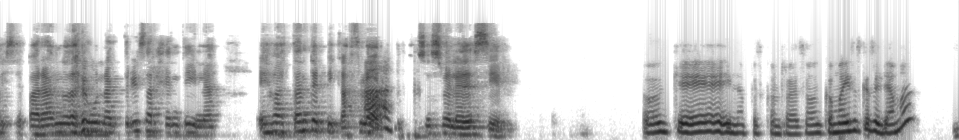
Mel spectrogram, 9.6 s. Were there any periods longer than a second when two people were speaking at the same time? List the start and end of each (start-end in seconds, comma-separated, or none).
none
